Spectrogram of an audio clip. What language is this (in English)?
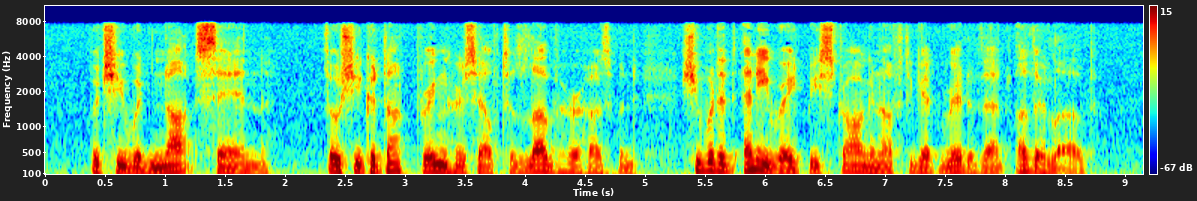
English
